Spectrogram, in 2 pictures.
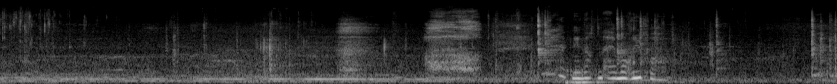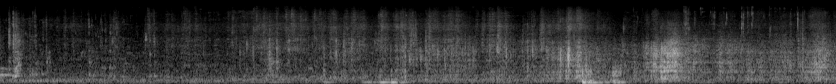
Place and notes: kinder bauen aus holzteilen und mit eimern und blechbüchsen ein aquaedukt und probieren es dann aus. stimmen, wasserplätschern, lachen, verkehr, passanten.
